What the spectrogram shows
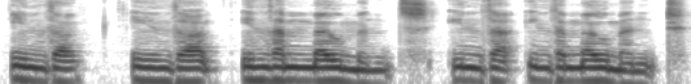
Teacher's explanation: the final consonant in the word in gets dentalized because of the first consonant in the next word.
